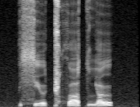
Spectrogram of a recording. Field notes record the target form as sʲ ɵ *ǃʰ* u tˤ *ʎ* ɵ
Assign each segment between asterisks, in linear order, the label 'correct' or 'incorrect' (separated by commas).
incorrect, correct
